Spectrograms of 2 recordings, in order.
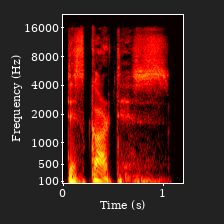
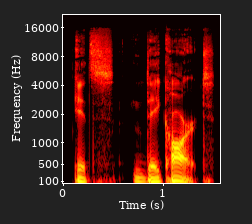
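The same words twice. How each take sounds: First: Descartes said the Spanish way, "des-KAR-tes", s sounds kept. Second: Descartes said the French way, "day-KART", silent s; correct French Descartes. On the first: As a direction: read Descartes as Spanish, "dees-car-tees". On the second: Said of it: "Descartes being pronounced so wrong". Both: Shown as a demonstration.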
